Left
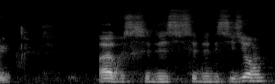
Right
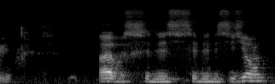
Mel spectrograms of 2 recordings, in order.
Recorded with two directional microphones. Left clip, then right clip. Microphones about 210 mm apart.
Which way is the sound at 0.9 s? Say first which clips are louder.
Right 1 dB; 5° left (ahead or behind).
